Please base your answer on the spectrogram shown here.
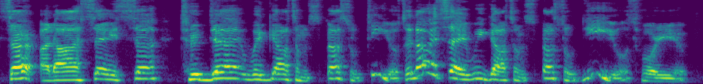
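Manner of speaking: put-on cartoon rooster voice. Doing the Looney Tunes chicken as a salesman: Foghorn Leghorn voice. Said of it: "the last voice I do like doing... it's a chicken from Looney Tunes".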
